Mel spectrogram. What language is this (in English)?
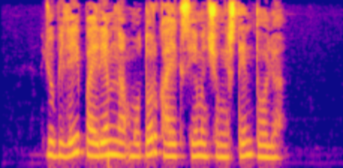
Mari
